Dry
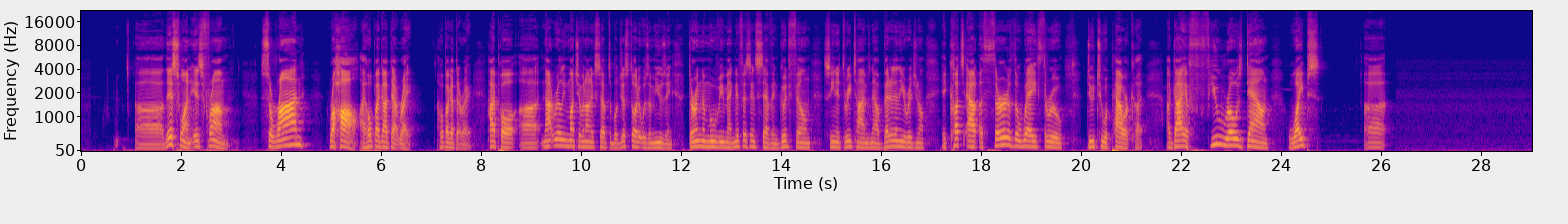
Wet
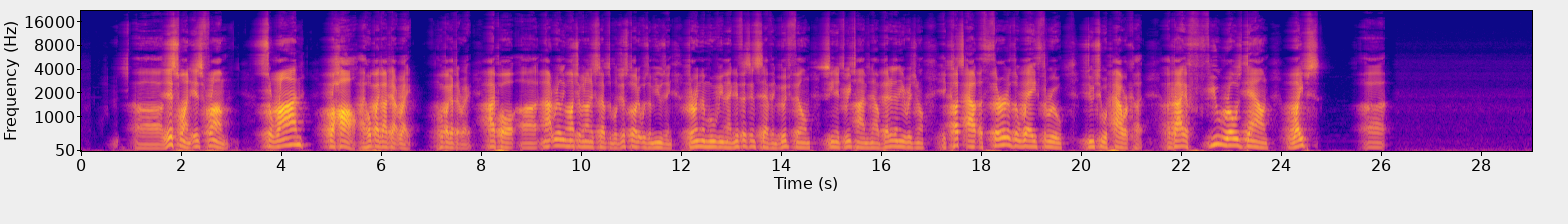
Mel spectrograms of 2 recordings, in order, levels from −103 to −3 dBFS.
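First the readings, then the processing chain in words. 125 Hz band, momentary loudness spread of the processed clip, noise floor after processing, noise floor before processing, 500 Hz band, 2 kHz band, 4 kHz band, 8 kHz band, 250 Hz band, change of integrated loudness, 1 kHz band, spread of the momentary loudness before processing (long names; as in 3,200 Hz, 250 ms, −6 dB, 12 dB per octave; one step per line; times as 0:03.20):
+6.0 dB, 15 LU, −66 dBFS, −74 dBFS, +6.5 dB, +7.0 dB, +7.5 dB, +7.5 dB, +6.0 dB, +6.5 dB, +7.0 dB, 15 LU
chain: peak hold with a rise ahead of every peak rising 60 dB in 0.42 s
level +5.5 dB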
